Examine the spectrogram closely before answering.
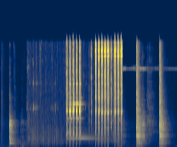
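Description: A hammer strikes a punch through hot metal.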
